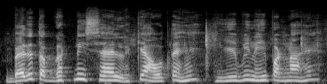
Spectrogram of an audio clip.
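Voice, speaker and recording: Against a noisy background, a man with a high voice teaches chemistry at a moderate pace. His classroom lecture is repetitive and instructive, with each point restated and the students addressed directly.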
